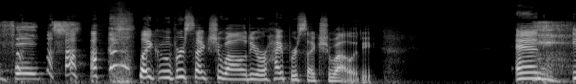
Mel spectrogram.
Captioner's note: laugh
